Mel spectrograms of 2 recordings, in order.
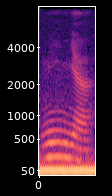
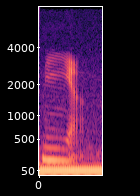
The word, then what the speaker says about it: niña: One trick to pronouncing this sound is by saying the word onion, Onion. or canyon. Canyon. It kind of sounds like a combination between an N and a Y sound, doesn't it?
